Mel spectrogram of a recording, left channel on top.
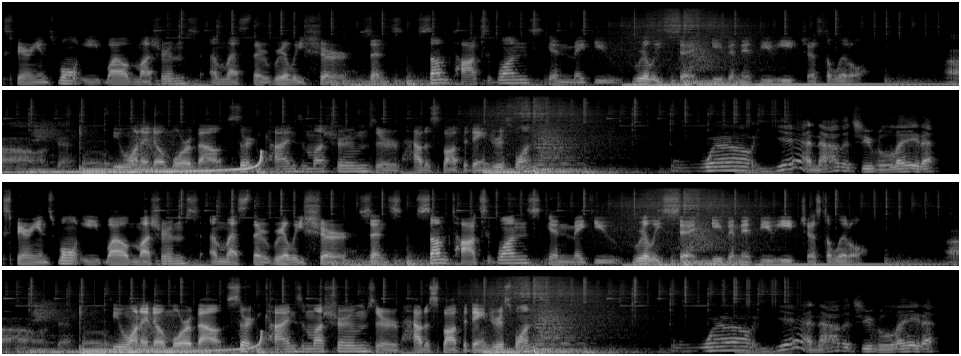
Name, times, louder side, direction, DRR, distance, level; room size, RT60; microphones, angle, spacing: voice 1, 0.0-8.6 10.7-15.0, right 5 dB, 70° right, 0.6 m, -31 dB
sound 1, 1.4-17.6, right 1 dB, 10° right, 0.4 m, -36 dB
sound 2, 6.2-12.2, left 4 dB, 80° left, 0.5 m, -36 dB
voice 2, 9.4-10.3 16.3-18.9, left 1 dB, 60° left, 1.4 m, -36 dB
4.7 x 4.1 x 2.3 m
head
